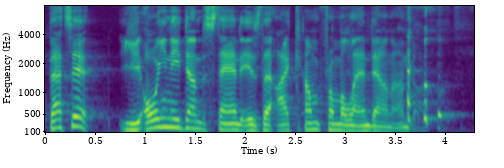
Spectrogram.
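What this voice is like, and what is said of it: Australian accent. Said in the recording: “I'm Australian and this is how I talk ... my accent”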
